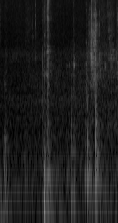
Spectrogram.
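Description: Aluminium jig mold halves being folded shut by their handles: a few light metallic clicks and knocks, the sharpest about a second in and another near the end.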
